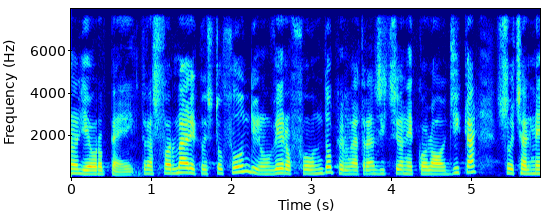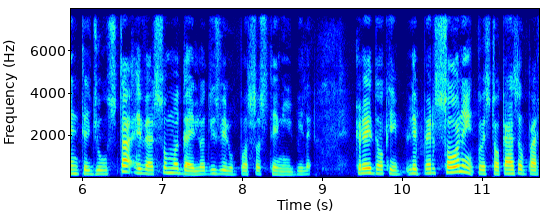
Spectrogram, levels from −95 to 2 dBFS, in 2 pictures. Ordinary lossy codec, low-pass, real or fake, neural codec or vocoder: none; none; fake; codec, 16 kHz, 2 kbps, FreqCodec, larger model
